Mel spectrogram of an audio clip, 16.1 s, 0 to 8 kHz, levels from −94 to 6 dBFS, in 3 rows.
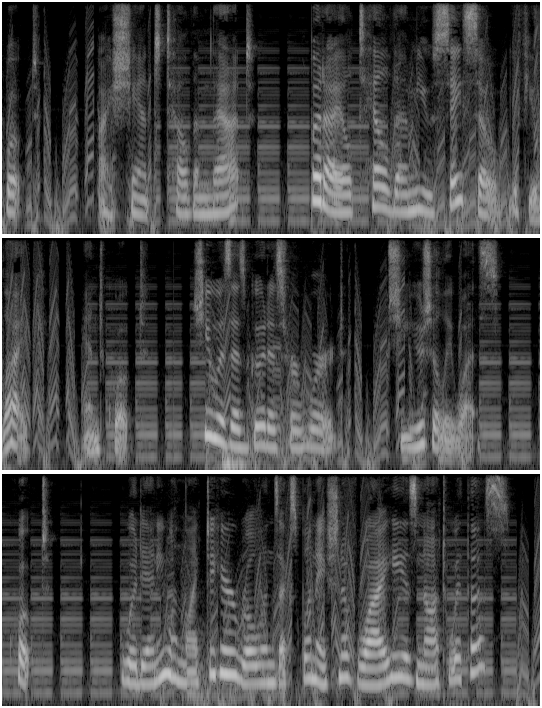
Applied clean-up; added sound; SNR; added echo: none; Scratching (performance technique); 16 dB; none.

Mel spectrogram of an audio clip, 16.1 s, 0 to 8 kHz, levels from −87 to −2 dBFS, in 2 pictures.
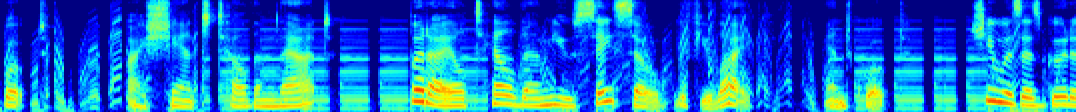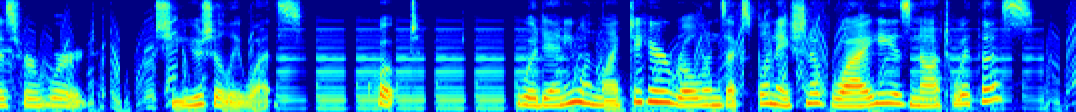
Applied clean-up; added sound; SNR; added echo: neural mask model RNNoise.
